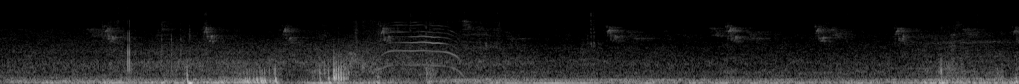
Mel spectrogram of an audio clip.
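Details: Stray kittens living on the street, playful and being fed: a single high, thin, arched meow rises and falls midway, after a brief murmur of a human voice, over steady street background noise.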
